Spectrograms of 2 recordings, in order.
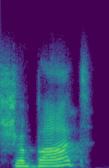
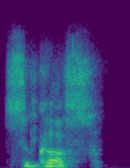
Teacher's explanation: It's going to be a hard T no matter what, with or without a dot. In Ashkenazic lands in Europe, they adopted an S sound for it.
